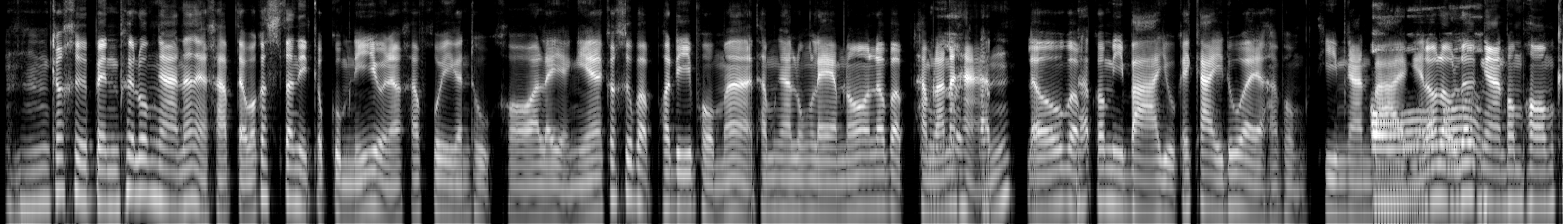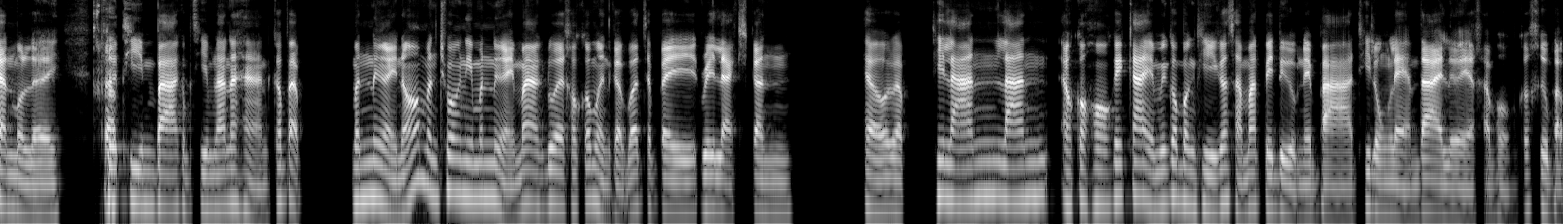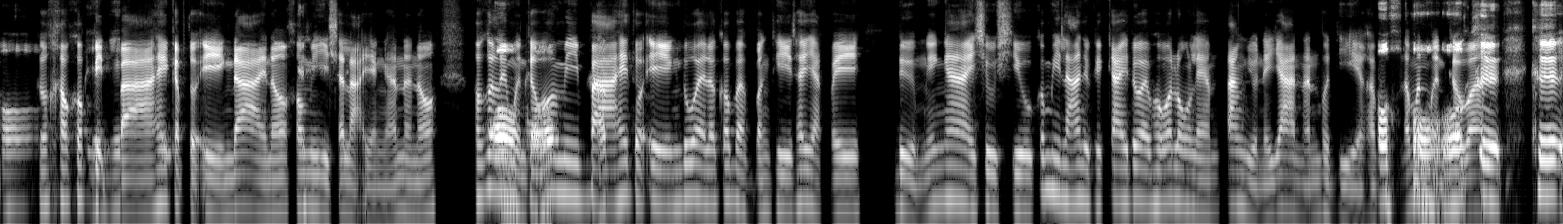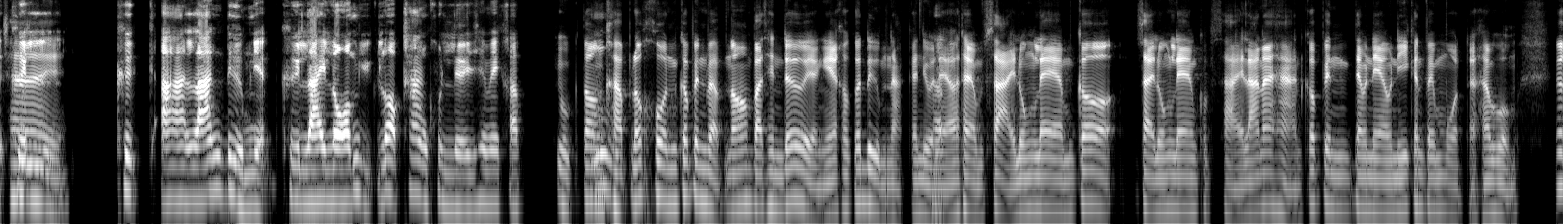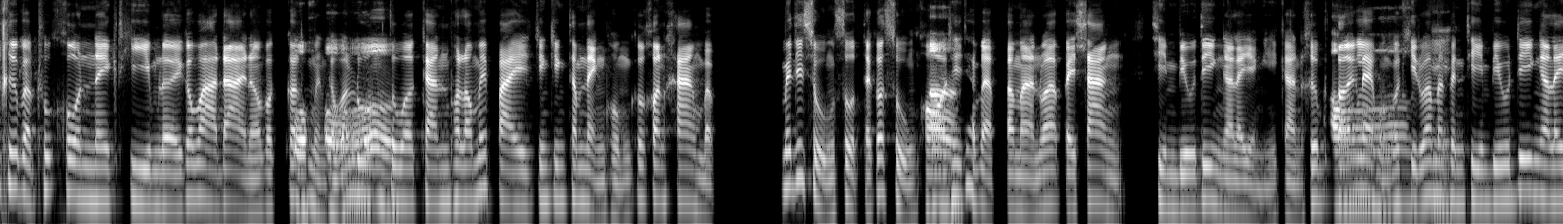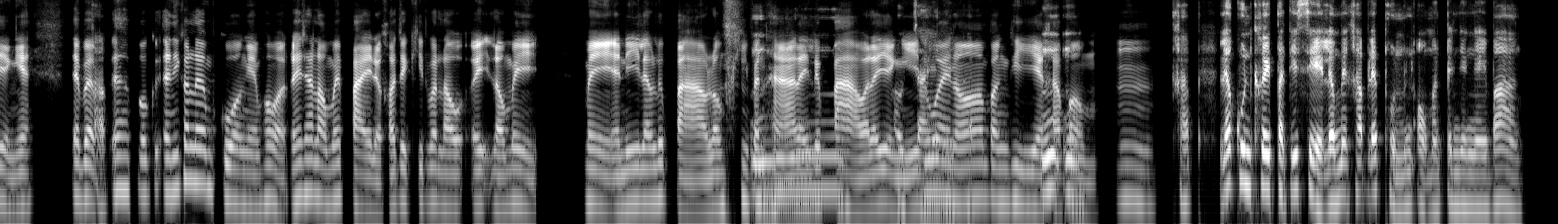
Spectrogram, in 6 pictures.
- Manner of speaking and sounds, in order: other noise; in English: "ทีมบิลดิง"; in English: "ทีมบิลดิง"; laughing while speaking: "มี"
- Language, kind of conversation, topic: Thai, advice, ฉันควรรับมืออย่างไรเมื่อเพื่อนๆ กดดันให้ดื่มแอลกอฮอล์หรือทำกิจกรรมที่ฉันไม่อยากทำ?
